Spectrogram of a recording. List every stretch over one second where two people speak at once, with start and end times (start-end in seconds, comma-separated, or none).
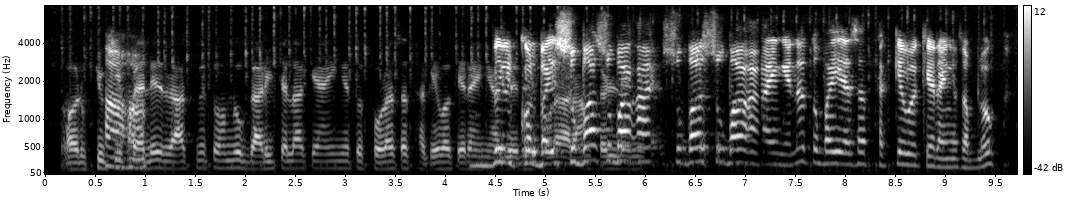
4.5-6.0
